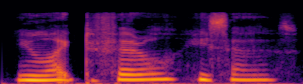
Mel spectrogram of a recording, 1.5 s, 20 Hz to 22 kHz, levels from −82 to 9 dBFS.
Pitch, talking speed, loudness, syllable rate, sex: 235 Hz, 235 wpm, -15 LUFS, 5.0 syllables/s, female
